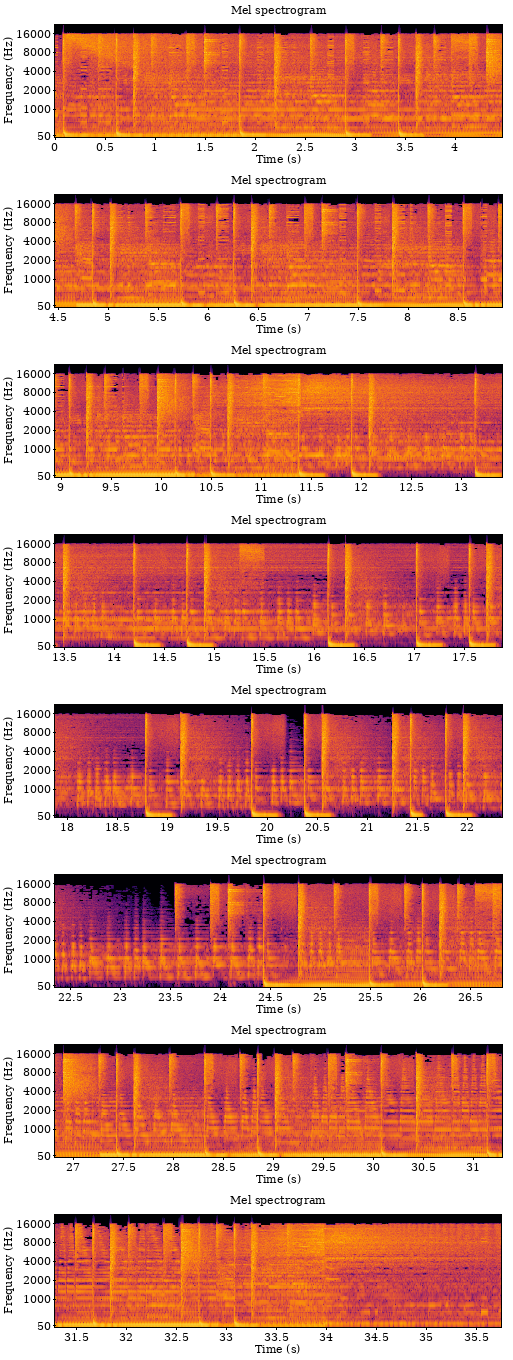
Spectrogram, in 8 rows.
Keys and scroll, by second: 22.6 ctrl+r, 31.5 ctrl+r.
